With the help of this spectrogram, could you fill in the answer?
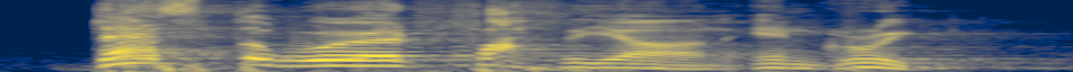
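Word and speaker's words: phortion: ye your own burden it's the word faon that's spelled p h o r t i o n faon and it means to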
